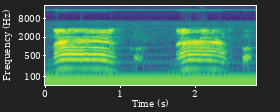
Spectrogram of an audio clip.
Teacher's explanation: em manco, a sílaba tônica é o man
